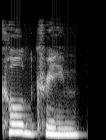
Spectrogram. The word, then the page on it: cold-cream: American English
